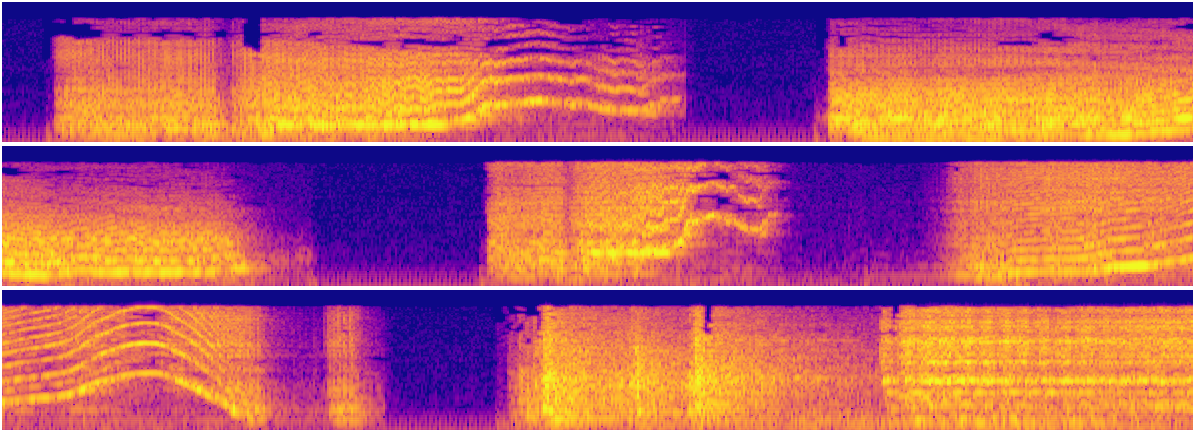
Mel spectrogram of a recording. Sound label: Door Creaking creaking creaking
